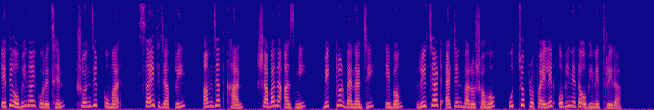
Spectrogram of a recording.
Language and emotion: Bengali, neutral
